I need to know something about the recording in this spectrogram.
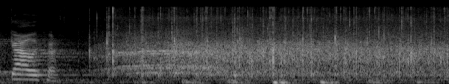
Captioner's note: audience applauding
